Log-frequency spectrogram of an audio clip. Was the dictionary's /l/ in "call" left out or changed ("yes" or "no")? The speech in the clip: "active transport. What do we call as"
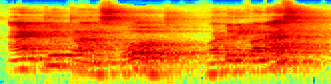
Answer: yes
